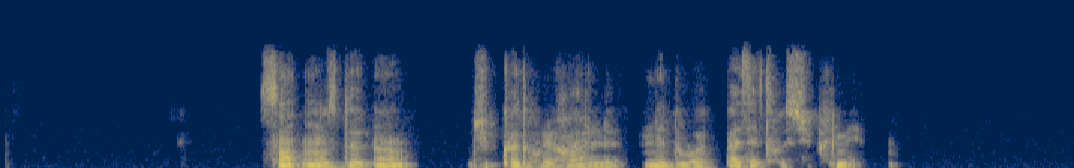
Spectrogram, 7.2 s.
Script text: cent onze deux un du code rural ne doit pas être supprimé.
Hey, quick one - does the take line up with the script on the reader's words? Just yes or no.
yes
